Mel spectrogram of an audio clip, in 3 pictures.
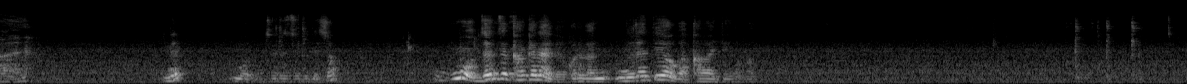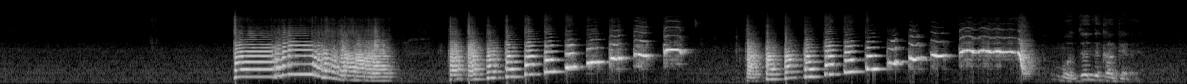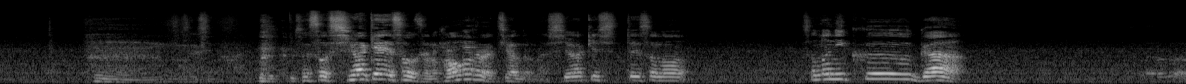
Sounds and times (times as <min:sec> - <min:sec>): Trumpet: 0:14.2 - 0:22.3.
